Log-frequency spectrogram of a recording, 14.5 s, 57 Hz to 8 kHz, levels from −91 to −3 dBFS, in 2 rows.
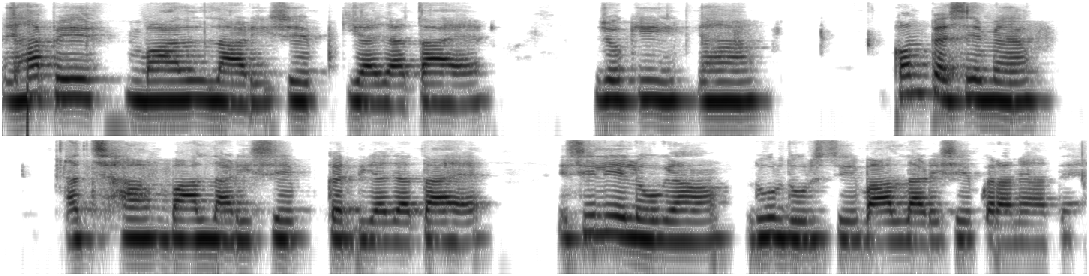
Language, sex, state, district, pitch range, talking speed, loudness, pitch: Hindi, female, Bihar, Jahanabad, 195-220 Hz, 145 wpm, -14 LUFS, 210 Hz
